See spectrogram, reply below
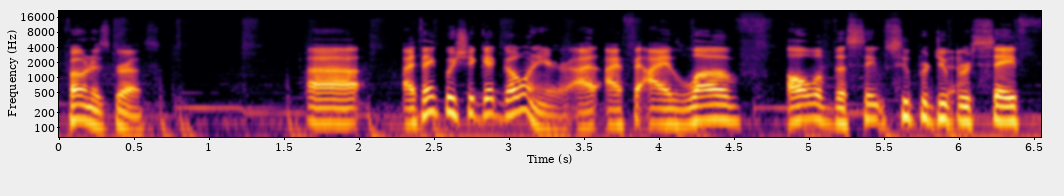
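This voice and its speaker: A man's voice: medium pitch, expressive, normal speed, a bit bright, faint music behind. A man hosting a podcast with casual comic banter and a playful, mock-grandiose manner. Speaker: host steering the show.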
